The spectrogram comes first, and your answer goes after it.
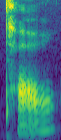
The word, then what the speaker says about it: Tao: And he was like, Tao, which is how you say it in Chinese.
